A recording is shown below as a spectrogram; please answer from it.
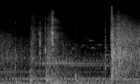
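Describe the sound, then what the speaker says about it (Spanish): Several sharp gunshots crack out inside a garage, each with a short echo, the last one loudest, with no talking over them. "4 tiros que resuenan en el garaje."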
